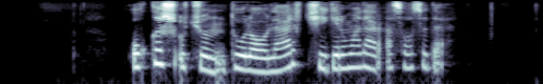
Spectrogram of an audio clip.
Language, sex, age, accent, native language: Uzbek, female, under 19, Qashqadaryo, Uzbek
